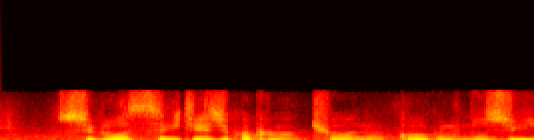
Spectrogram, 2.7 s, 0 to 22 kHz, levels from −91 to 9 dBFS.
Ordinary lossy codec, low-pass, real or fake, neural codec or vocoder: none; none; fake; codec, 16 kHz, 1 kbps, X-Codec, HuBERT features, trained on general audio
